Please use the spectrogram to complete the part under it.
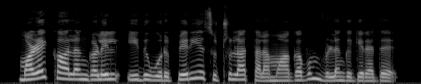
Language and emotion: Tamil, neutral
